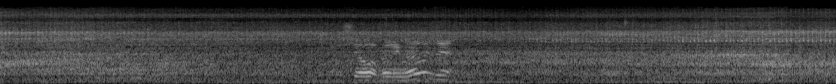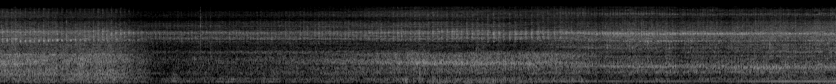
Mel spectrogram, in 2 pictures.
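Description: A small steam locomotive puffs and hisses steadily.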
